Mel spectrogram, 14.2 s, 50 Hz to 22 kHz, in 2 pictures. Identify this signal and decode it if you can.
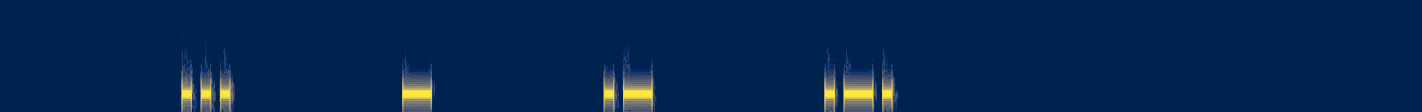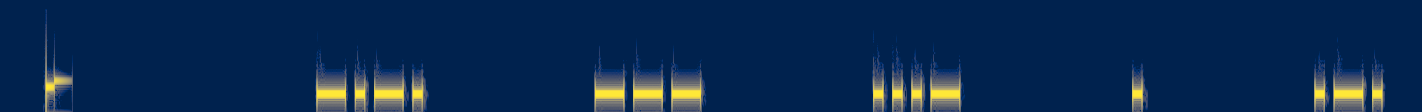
Morse code, heard as a keyed tone, about 25 wpm, spaced as for 9 wpm, 700 Hz. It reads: STAR COVER
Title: 6x Character Spacing - Top 500 Words - 25wpm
